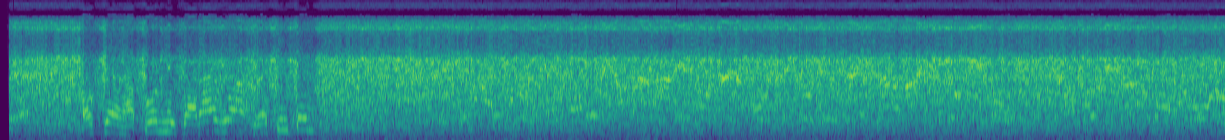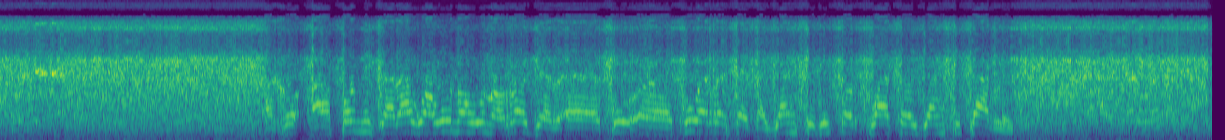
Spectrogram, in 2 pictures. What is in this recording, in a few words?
on 6m SSB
